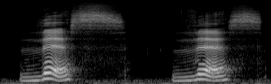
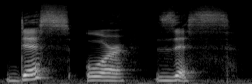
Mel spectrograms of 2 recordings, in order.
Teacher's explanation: instead of the voiced TH sound, I hear D or Z sound · Shown in: first take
